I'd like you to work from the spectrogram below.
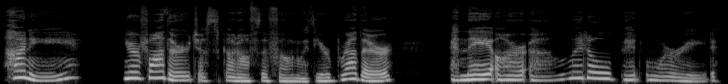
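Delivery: lilting, motherly explanation; coaxing mother. A narrator's reading. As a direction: break it to a daughter gently. Mother gently explains to daughter.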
